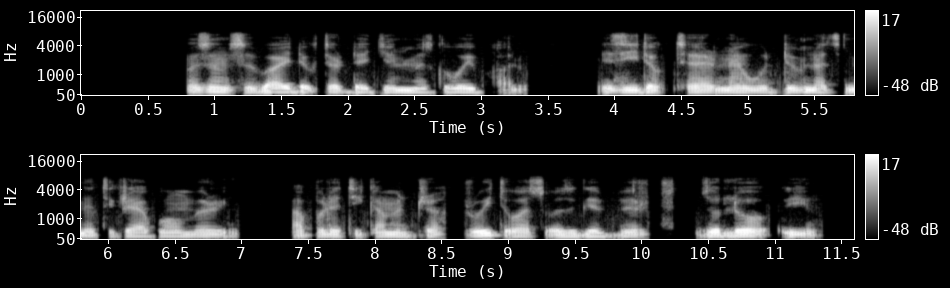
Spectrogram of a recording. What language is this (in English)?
Tigrinya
